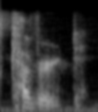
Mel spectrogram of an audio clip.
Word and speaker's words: covered: So instead of covered, it's covered. Covered. Covered. There you go. Yeah. So you don't want a t sound. It's a d sound, like the second R in Portuguese.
